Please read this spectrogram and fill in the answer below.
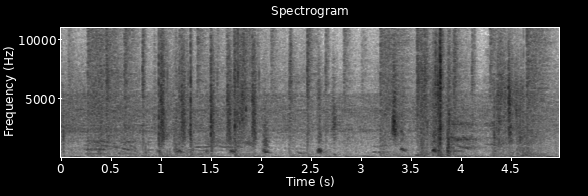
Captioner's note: air whipping; thudding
